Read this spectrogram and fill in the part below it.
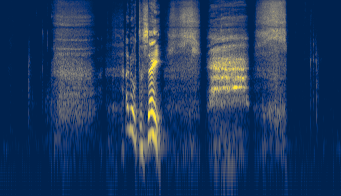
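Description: A man exhales hard in loud, breathy puffs close by.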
